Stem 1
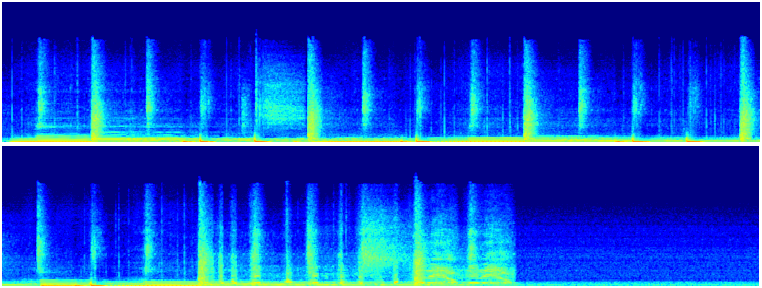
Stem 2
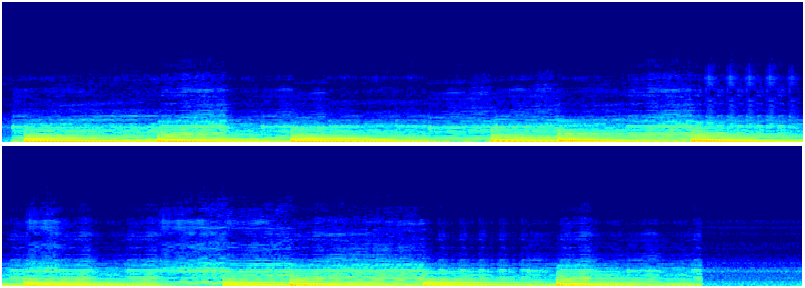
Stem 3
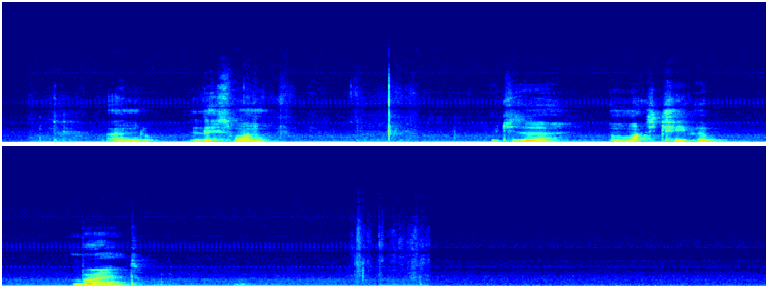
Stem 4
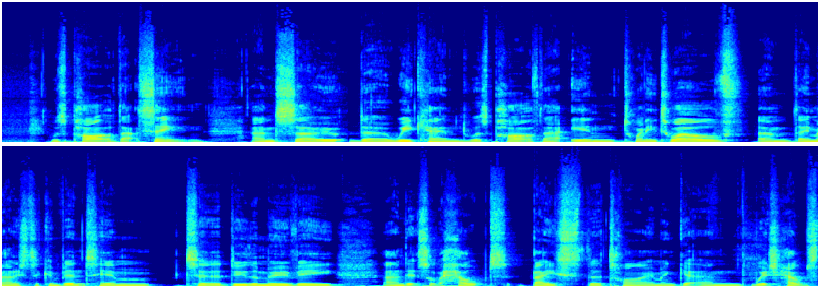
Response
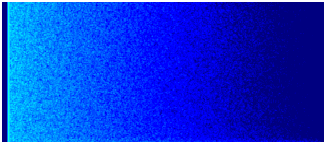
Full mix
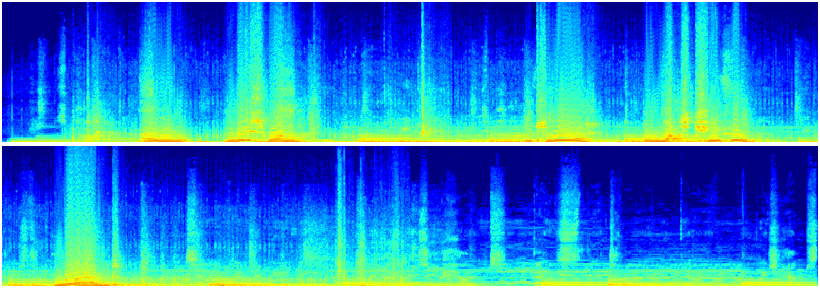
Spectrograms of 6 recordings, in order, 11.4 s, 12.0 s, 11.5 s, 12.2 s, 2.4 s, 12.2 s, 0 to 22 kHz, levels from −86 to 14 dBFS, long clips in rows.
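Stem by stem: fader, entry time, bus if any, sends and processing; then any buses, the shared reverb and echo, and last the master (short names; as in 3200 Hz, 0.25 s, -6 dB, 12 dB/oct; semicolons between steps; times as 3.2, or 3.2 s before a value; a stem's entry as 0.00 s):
0.0 dB, 0.00 s, no send, echo send -21.5 dB, gate with hold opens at -36 dBFS; auto duck -6 dB, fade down 0.35 s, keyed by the fourth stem
+0.5 dB, 2.50 s, no send, no echo send, HPF 150 Hz
+3.0 dB, 0.25 s, no send, no echo send, tone controls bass -9 dB, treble -8 dB; fuzz box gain 43 dB, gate -52 dBFS
-0.5 dB, 0.00 s, no send, no echo send, dry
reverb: off
echo: echo 0.434 s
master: dry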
